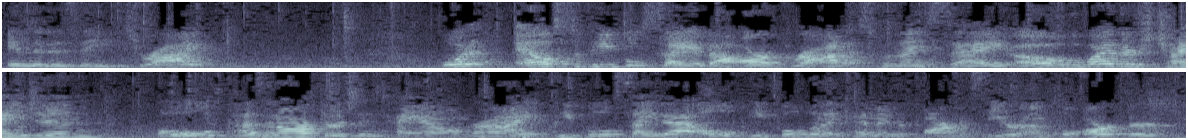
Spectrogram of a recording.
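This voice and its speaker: Over noticeable background noise and audible room echo, a woman speaks fairly quickly at a medium pitch with ordinary pitch variation. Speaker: pharmacy lecturer. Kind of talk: lecture. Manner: fast.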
